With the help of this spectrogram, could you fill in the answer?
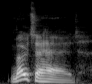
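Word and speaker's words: Motörhead: Yes, Motorhead should actually have an umlaut over the second O. So it should be M-O-T, O umlaut, R, head. Probably doesn't pronounce it any differently. It's still pronounced Motorhead, I guess.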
